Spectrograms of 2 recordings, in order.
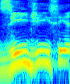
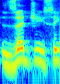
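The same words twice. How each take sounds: First: The letter Z is said as 'zee'. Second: The letter Z is said as 'zed'.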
